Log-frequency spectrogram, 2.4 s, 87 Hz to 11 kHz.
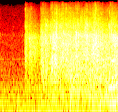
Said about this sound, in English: I want everybody in the room within 10 seconds to clap at the same time.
